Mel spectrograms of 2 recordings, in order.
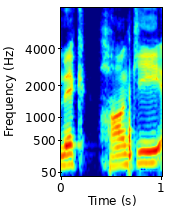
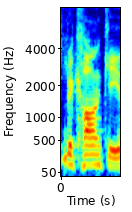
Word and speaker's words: McConkey: Oh man, someone called him Mick Honky, and it's all I can hear now every time I say his name. It's McConkey.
